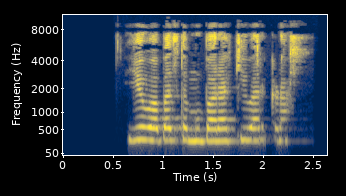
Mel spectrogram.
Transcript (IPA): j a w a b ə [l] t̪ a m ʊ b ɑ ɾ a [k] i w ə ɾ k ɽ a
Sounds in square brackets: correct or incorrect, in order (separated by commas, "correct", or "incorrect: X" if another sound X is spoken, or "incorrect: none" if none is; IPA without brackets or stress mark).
correct, correct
